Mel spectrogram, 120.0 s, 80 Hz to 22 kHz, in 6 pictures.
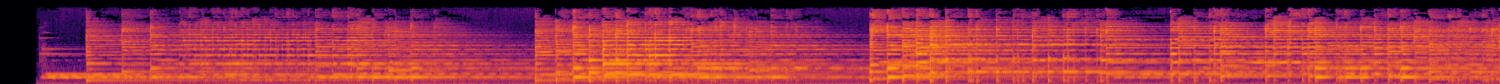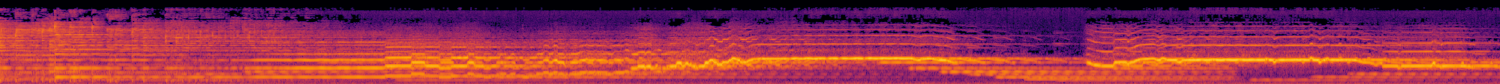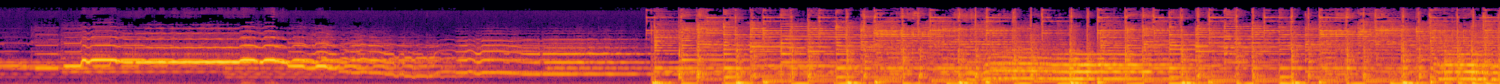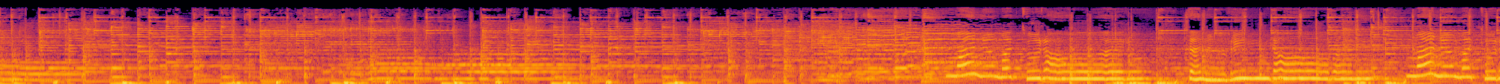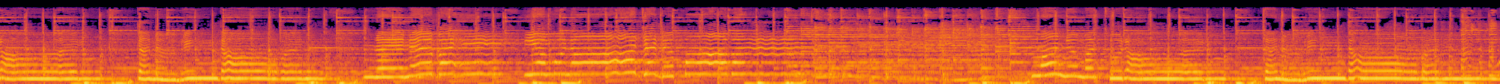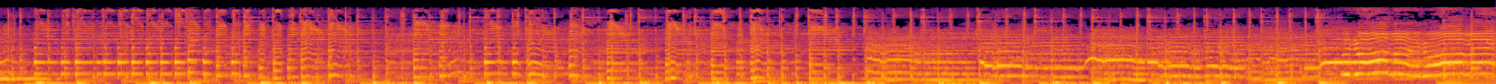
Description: KrishnaBhajans01.mp3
